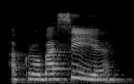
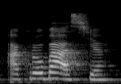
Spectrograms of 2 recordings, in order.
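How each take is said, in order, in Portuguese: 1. Pronunciada com a tônica do português. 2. Pronunciada com a tônica do espanhol. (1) "Em português" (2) "Em espanhol"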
